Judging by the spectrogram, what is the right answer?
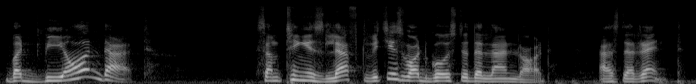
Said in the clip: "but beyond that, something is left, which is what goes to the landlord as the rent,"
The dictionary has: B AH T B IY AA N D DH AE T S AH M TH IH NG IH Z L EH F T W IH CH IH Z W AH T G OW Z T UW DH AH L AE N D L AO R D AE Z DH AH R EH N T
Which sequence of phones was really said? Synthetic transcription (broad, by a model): B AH T B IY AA N D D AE T S AH M T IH NG IH Z L EH F T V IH CH IH Z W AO T G OW Z T UW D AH L AE N D L AO R D AE Z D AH R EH N T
